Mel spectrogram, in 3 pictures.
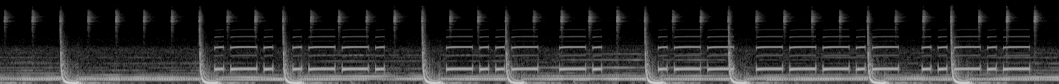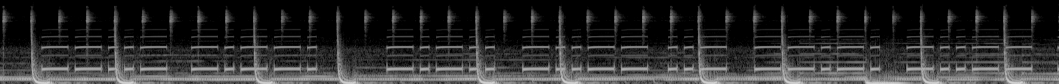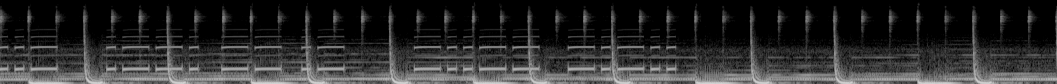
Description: Morse code (Japanese Wabun code), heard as a keyed tone, hand-sent with a paddle, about 15 wpm, 730 Hz. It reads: ナツ マタ ヤスミ ヒル キユウシユウ ツヨイ ユキ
